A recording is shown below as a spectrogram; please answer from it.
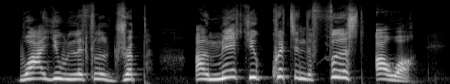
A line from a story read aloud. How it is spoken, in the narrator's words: said angrily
